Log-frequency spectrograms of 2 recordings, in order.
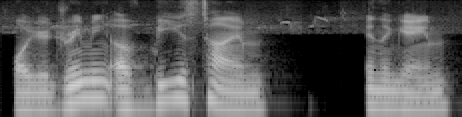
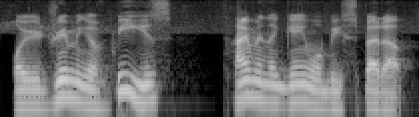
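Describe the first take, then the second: First: It runs on with no pause after bees. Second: There is a pause after bees.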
